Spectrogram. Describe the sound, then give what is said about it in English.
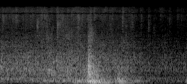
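Steady rain falls in a dense, even hiss, with a brief louder burst of drops near the middle and a faint low rumble underneath. No voices. “Ditches. A line of poplars. The sky. Rain.”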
